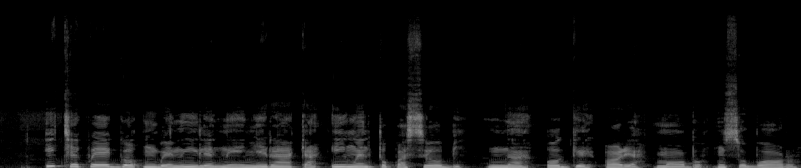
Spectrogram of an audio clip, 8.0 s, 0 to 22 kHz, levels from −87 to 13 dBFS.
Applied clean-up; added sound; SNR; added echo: none; none; none; none.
